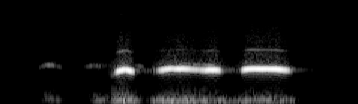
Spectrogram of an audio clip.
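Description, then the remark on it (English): A person whistles three blasts, imitating a blown whistle: a short faint toot, then two long, loud, steady tones with breathy air beneath, then silence. “Blow the whistle.”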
